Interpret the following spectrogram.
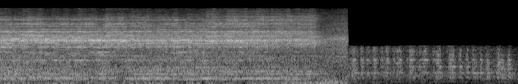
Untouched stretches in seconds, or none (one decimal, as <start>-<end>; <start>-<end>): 0.0-2.3; 2.9-5.2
